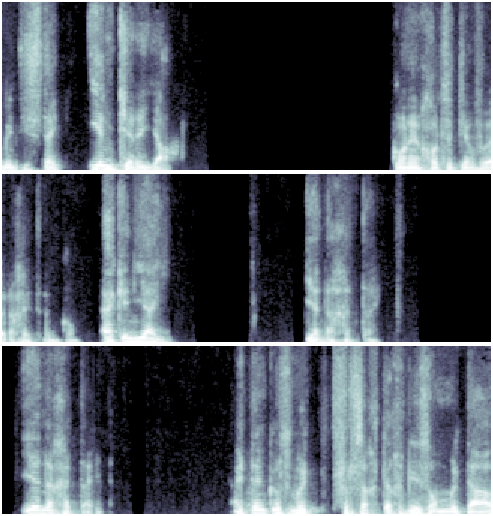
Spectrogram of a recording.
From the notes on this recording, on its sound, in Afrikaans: Manne van die Woord Zoom Byeenkoms 14 April 2022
